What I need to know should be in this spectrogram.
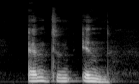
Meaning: inflection of inenten: 1. plural past indicative 2. plural past subjunctive
- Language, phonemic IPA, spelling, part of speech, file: Dutch, /ˈɛntə(n) ˈɪn/, entten in, verb, Nl-entten in.ogg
